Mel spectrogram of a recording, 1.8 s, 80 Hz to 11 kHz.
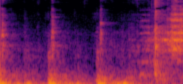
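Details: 2003 Dodge Ram 1500 front wheel rocked by hand, before replacing upper control arms, lower ball joints and wheel bearings: dull clunks about every half second with up-and-down play, from a worn ball joint.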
